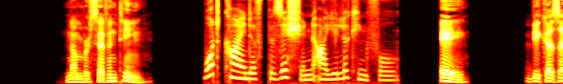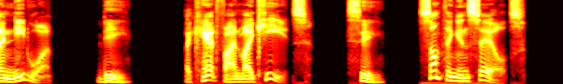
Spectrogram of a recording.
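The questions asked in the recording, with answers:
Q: What kind of position are you looking for?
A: C: Something in sales.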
